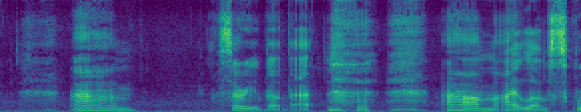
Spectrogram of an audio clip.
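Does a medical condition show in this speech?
Yes: mild cerebral palsy; mild form from birth.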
